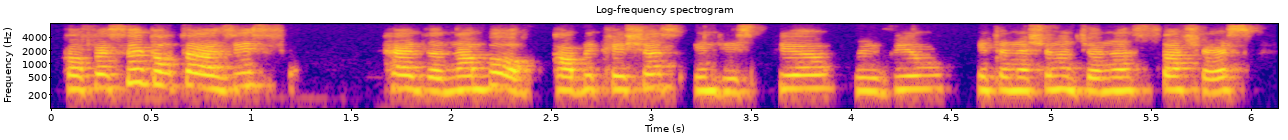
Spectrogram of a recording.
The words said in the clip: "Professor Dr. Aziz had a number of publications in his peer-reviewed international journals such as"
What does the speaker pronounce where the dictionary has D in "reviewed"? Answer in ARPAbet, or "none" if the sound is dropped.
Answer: none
